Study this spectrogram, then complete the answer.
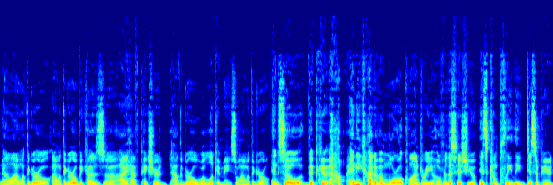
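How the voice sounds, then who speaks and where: A man with an unremarkable speaking voice talks at a fairly quick pace, his pitch fairly high. His intonation is lively, in a very clean recording with a silent background. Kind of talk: movie review commentary podcast, casual talk to camera.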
